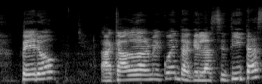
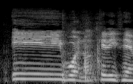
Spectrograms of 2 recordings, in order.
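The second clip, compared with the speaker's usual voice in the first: ordinary delivery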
